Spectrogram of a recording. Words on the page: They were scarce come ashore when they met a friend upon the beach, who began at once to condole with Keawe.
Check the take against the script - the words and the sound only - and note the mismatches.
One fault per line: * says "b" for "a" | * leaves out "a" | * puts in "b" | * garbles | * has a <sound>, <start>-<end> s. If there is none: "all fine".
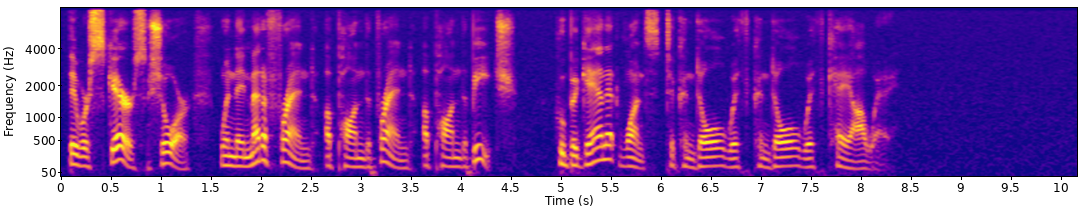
* leaves out "come"
* puts in "friend upon the"
* puts in "condole with"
